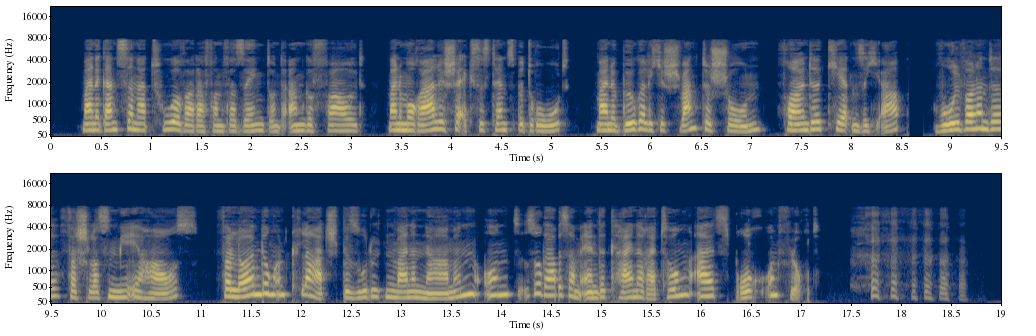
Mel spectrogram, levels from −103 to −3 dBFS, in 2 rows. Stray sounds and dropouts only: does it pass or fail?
fail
